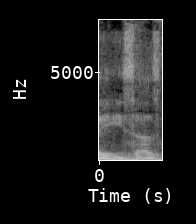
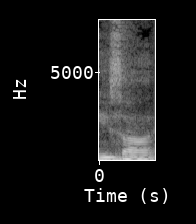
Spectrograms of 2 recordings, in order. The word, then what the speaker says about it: Esau: And so I'm just going to tell you right now, I'm going to say Esau's name wrong during this lesson because whenever I come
